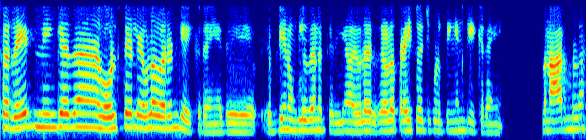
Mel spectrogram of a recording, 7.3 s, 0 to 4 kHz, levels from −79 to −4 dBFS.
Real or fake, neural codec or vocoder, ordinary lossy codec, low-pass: real; none; none; 3.6 kHz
